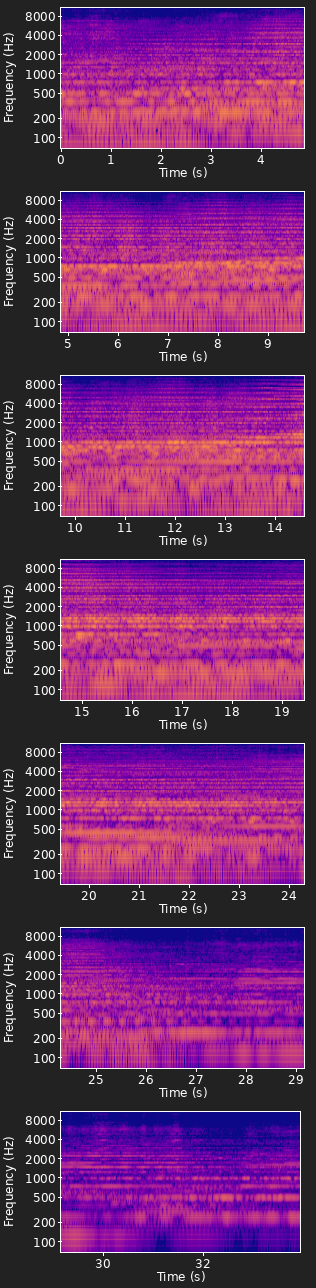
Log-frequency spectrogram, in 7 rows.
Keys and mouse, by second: 0.0-1.0 typing, 1.5-3.2 ctrl+alt+drag, 3.8 click, 5.8 click, 6.3 click, 6.9 click, 8.2 typing, 12.4 click, 13.6 click, 14.2 Delete, 14.8 click, 16.1 Delete, 16.7 click, 17.5 ctrl+alt+click, 17.9-20.5 ctrl+alt+drag, 20.4 Tab, 21.2-22.4 alt+drag, 23.4-24.6 drag, 28.3 click, 29.0 click, 29.7 alt+click, 30.4 click, 31.4 alt+click, 32.2 click.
